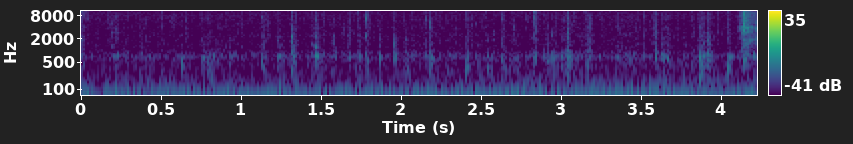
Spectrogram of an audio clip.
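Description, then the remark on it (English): Steady rain patters on a parked car, heard from inside: a dense, continuous drumming of drops with occasional sharper, louder taps and a low rumbling hum underneath. No one speaks. “Can you hear the rain? I might just record a bit of this and do one of them MSMR videos. Sat in the car while raining.”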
